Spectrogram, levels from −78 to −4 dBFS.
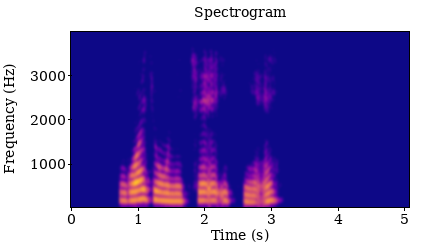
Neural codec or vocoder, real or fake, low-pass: none; real; 3.6 kHz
